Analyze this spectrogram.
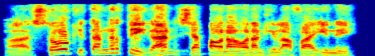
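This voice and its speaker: A man being interviewed in casual conversation, animated and at times emphatic, almost shouting. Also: on the high side, quick pace, breathy edge. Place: abroad in Europe.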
